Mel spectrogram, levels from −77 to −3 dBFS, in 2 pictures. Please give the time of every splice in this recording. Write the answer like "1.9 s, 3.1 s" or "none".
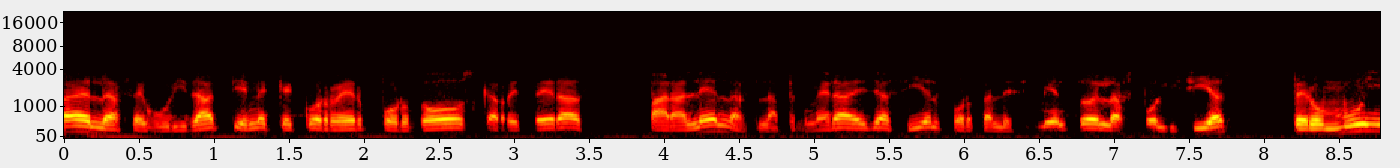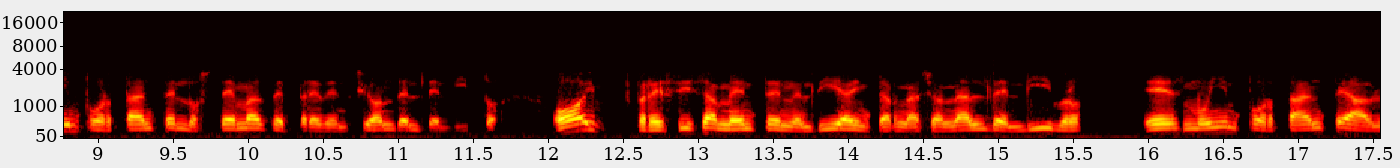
16.2 s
